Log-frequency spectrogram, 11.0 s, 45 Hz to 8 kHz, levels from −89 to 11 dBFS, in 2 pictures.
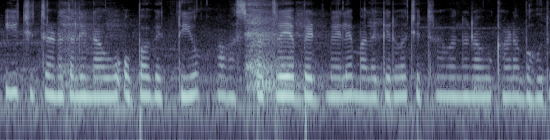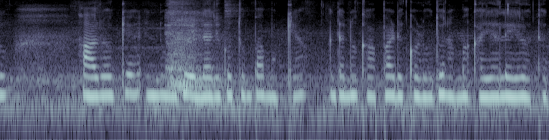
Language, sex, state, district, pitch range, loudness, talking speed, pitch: Kannada, female, Karnataka, Dakshina Kannada, 225-235 Hz, -20 LUFS, 120 wpm, 230 Hz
